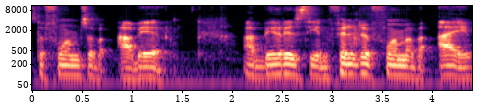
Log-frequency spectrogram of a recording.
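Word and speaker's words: hay: there are two girls it doesn't matter it stays the same it's i you don't pronounce the h it's just h a y pronounced i the h is silent um you can also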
